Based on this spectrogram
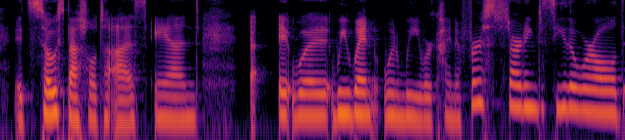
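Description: On a very clean recording with a silent background, a woman talks at a moderate pace in an ordinary speaking voice. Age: 20s. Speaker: podcast co-host. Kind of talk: casual chat.

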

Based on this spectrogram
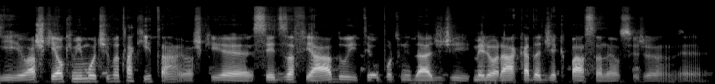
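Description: A man with a fairly low voice and a bright, sharp tone talks at a very fast pace with hardly any pauses, fairly even intonation and big swings in loudness, in a dry, close sound with no echo. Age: 30s. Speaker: tech executive. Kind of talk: podcast interview.

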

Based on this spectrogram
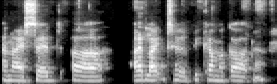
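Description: A somewhat breathy voice with an American accent speaks at a fairly quick pace in a monotone, flat intonation, on a very clean recording with a silent background. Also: woman. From Bristol, England. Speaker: animal sanctuary co-founder. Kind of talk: interview.

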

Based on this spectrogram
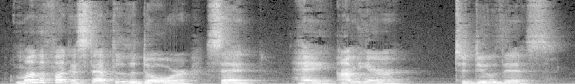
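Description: Noticeable background noise sits behind a man speaking at a very slow pace. His pitch is fairly high. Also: lively intonation. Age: 30s. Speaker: podcast co-host. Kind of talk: casual chat.

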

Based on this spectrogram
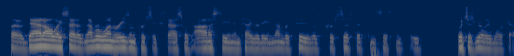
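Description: A man's ordinary speaking voice at a fairly quick pace, with fairly even intonation, big swings in loudness and a quiet background. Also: medium pitch for a man. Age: 50s. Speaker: motivational speaker and CEO. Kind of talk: interview. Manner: calm.

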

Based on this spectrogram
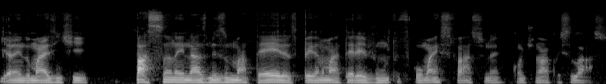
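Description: A man speaks in a very deep, low voice with flat, monotone intonation. His loudness swings widely. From Brasília. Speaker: podcast co-host, civil engineering graduate. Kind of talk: casual chat.

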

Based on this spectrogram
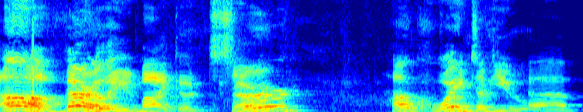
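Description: A man's put-on character voice, high-pitched with very wide pitch swings, at a fairly slow pace and with slight echo. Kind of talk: old-fashioned theatrical English. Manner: pompous.

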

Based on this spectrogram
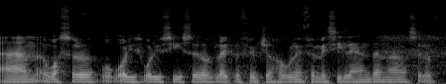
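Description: Speaking at a very fast pace, a man talks with fairly low pitch. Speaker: podcast host. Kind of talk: casual interview chat.

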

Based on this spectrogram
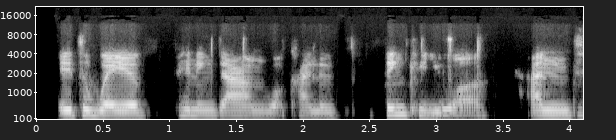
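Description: A woman with a London accent speaks at a moderate pace and medium pitch, in a dry, close sound with no echo. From North London, Edmonton. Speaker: writer and PhD researcher. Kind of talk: interview.

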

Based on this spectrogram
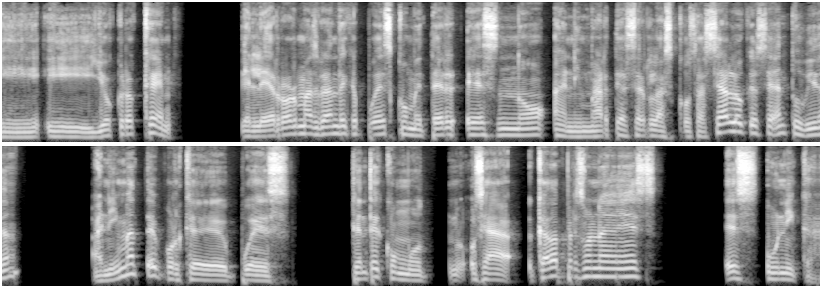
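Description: In a Mexican accent, the speaker talks at a fairly slow pace with lively intonation, a dark, mellow tone and very even loudness, in a dry, close sound with no echo. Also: man, medium pitch for a man. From Mexico, San Luis Potosí (Río Verde). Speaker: streamer. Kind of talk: casual interview. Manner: halting, repeats words.

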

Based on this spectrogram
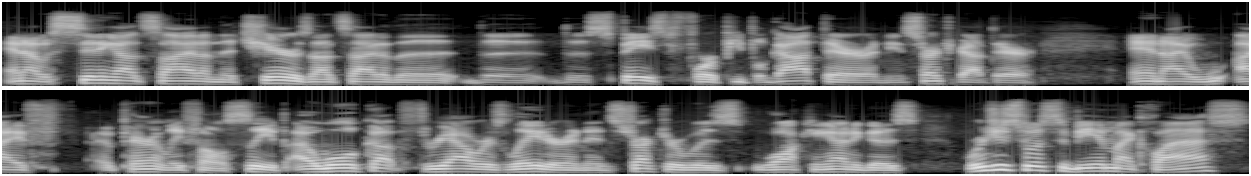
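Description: Over a quiet background, a man with an American accent talks at a very fast pace in a medium pitch with ordinary pitch variation. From US Midwest, Cleveland, Ohio. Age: 30s. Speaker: film and commercial director. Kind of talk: casual interview.

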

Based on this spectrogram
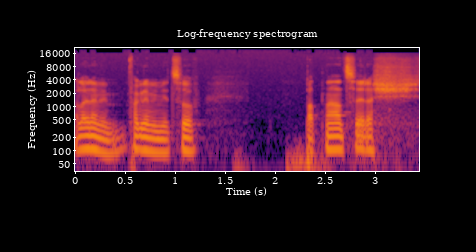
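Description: A man's fairly low voice stays monotone, with flat intonation. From Czechia, Olomouc. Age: 30s. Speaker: regional director. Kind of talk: interview.

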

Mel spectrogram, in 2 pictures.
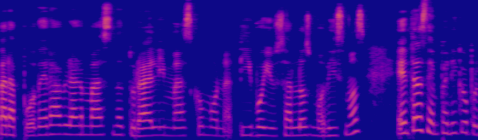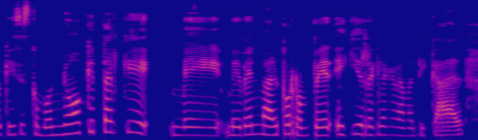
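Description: An ordinary speaking voice at a moderate pace with ordinary pitch variation, dry and close with no echo, in a very clean recording with a silent background. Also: woman. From Latin America, Spanish-speaking country. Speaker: podcast co-host. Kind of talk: casual chat.

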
